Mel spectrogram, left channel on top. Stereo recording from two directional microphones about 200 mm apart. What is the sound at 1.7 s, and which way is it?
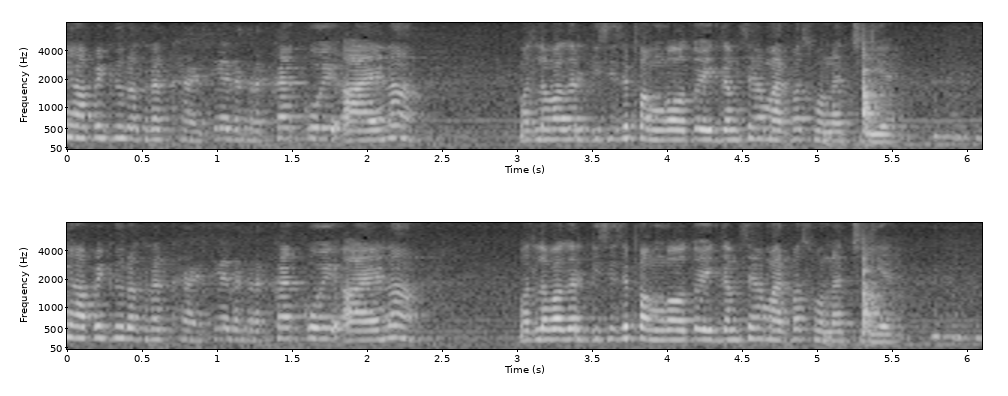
Speech, 10° right (ahead or behind).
